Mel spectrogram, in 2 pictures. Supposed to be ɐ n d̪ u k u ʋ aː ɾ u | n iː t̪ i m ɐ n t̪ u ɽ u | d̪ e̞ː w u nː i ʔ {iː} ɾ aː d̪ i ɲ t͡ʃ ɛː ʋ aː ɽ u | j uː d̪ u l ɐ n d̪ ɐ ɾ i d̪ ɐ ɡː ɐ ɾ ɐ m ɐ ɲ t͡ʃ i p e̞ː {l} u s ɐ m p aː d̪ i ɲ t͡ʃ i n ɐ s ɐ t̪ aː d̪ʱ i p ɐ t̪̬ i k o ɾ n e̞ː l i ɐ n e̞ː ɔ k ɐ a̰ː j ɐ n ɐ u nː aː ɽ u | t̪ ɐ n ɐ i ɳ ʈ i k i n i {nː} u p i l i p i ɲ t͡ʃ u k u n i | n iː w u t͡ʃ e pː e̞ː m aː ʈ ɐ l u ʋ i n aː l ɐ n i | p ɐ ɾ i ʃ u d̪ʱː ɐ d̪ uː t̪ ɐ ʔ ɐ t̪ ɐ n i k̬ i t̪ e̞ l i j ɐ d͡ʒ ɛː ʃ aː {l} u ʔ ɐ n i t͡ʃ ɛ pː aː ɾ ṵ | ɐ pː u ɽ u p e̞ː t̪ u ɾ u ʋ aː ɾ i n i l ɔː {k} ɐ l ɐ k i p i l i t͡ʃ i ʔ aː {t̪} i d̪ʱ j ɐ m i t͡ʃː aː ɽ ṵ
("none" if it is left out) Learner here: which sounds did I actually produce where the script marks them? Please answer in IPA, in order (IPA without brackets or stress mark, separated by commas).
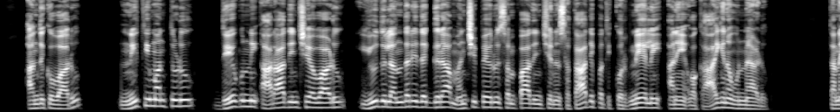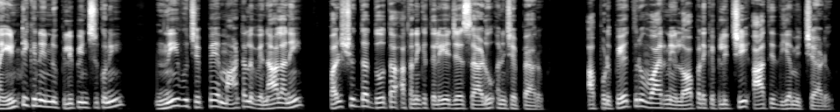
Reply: aː, ɾ, nː, ɽ, p, t̪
